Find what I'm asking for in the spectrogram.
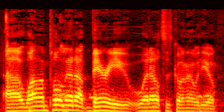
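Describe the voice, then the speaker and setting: A man's voice: medium pitch, quick pace, darkish tone. A young man hosting a casual group chat on a livestream. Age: young adult. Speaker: livestream host. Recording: noisy background.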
